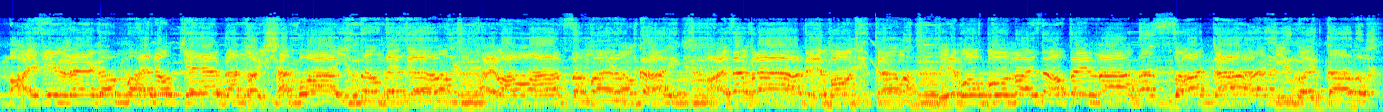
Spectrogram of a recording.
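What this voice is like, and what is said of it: Sings imitating another singer's voice. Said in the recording (Portuguese): “imitando uns amigos seus aí que cantam bem também ... Gini é assim, ó.”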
